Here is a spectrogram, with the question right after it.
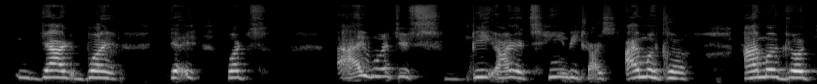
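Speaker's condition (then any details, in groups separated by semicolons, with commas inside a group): Down syndrome; congenital, diagnosed before birth, heart defect also found before birth, about ten years old; third grade, pulled out of class for math and reading; short answers, often prompted by mother, 'annoying' misheard as 'important'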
